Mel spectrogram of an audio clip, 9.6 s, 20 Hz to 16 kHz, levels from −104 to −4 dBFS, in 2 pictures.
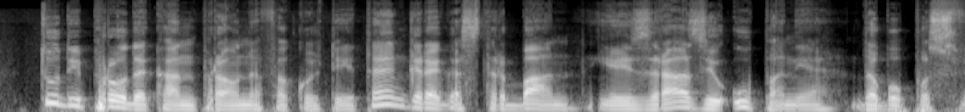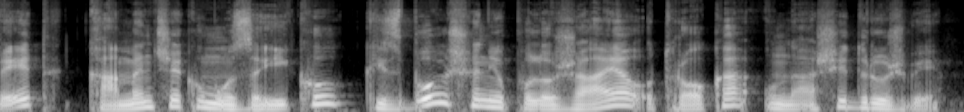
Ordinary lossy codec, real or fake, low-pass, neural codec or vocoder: Opus, 32 kbps; fake; 14.4 kHz; vocoder, 44.1 kHz, 128 mel bands every 256 samples, BigVGAN v2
